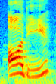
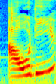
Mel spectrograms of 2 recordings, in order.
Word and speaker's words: Audi: first one is Audi most Americans that I know pronounce it like I just said it Audi in German we say Audi Audi Audi and there's actually a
